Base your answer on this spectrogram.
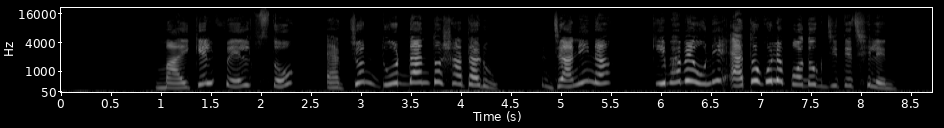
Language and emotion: Bengali, surprised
